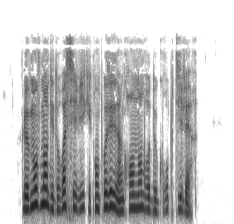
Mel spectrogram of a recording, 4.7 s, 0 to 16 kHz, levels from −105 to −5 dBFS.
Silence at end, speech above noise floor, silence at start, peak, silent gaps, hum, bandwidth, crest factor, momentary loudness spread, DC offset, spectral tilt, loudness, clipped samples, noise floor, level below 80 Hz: 0.8 s; 64 dB; 0.45 s; -8 dBFS; none; none; 9.6 kHz; 18 dB; 12 LU; under 0.1%; -5.5 dB/octave; -25 LUFS; under 0.1%; -89 dBFS; -66 dBFS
